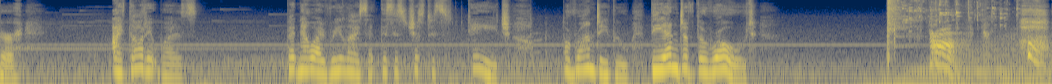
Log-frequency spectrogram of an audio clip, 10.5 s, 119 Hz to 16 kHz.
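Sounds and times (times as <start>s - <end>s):
speech: 0.0s - 0.4s, 1.1s - 2.1s, 2.8s - 7.8s
low hum: 0.0s - 10.5s
drinking glass breaking in a hand: 8.8s - 10.4s
glass fragments tinkling and ringing: 8.9s - 10.4s.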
